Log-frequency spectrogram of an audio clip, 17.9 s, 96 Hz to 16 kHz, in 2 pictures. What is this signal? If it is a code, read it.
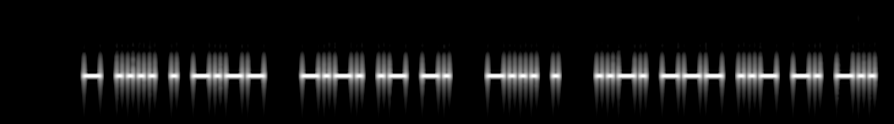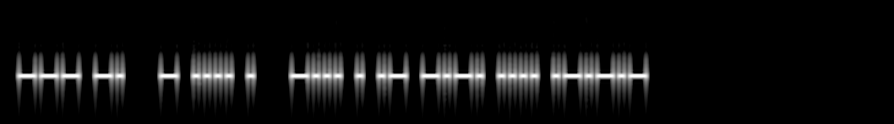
Morse code, heard as a keyed tone, about 22 wpm, 700 Hz. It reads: THEY CAN BE FOUND ON THE BEACH.
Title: Sentences from Top 1500 Words 22wpm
